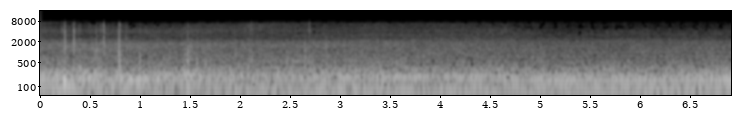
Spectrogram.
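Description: Steady engine and road noise of vehicles driving at speed on a highway: a continuous low drone with a steady hum, with a few sharp clicks in the first second.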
